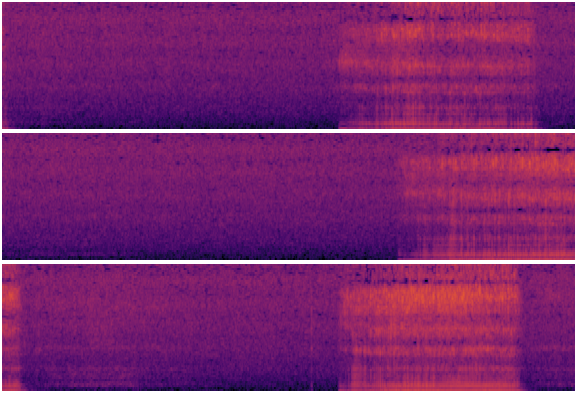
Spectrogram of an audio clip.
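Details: Bulldog snoring after a long walk: loud, rattling two-second snores about every six seconds, separated by quiet pauses; snoring.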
